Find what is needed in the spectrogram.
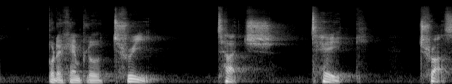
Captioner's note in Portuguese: Inglês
